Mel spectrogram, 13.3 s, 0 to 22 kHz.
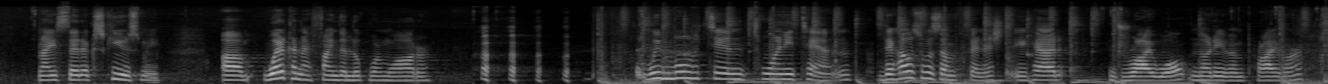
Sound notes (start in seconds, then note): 4.8 laughter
